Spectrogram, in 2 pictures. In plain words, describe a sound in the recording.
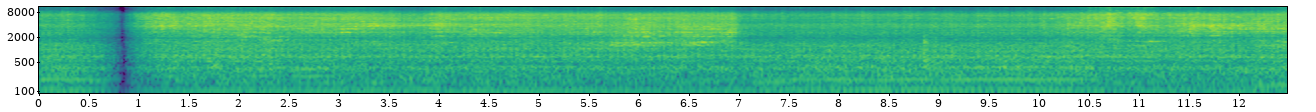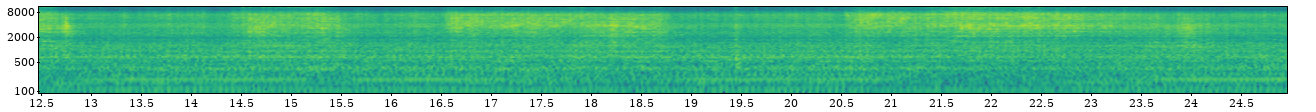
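A circular saw whines as it cuts through wood in repeated bursts.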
